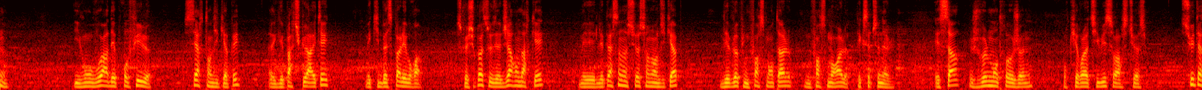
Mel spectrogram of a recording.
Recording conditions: busy venue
